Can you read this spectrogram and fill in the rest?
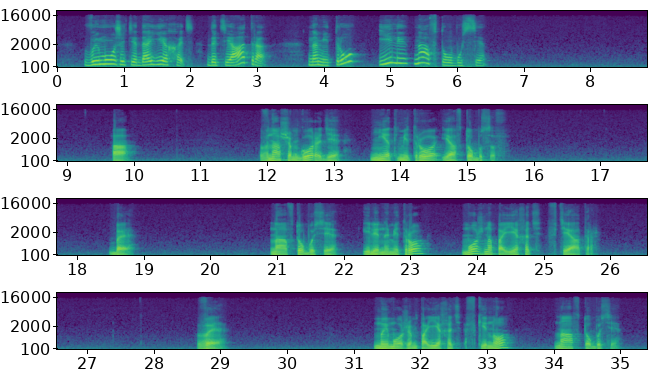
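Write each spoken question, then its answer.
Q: Вы можете доехать до театра на метро или на автобусе.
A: Б: На автобусе или на метро можно поехать в театр.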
